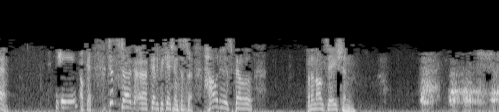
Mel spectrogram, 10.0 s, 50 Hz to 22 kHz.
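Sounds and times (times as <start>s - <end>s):
speech: 0.0s - 0.3s, 1.1s - 5.3s, 6.1s - 7.2s
dog barking loudly: 8.4s - 9.9s.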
